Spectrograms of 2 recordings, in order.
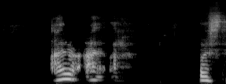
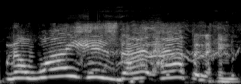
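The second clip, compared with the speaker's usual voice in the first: higher, slower, hammed-up puzzled voice; a put-on baffled voice with a laugh; mock bewilderment; 9 semitones higher than usual. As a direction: play it as fake outrage, drawn out. Mock reaction to friend's joke.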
